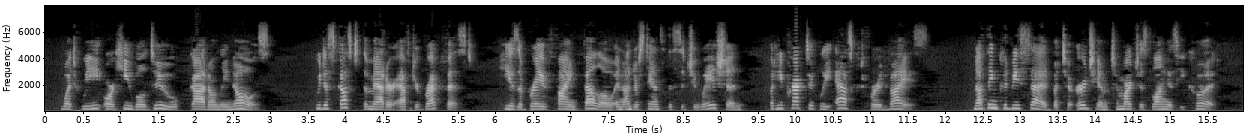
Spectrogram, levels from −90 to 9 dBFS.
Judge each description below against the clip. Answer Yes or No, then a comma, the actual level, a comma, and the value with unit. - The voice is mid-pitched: No, high, 195 Hz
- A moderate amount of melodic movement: Yes, average, 4.1 semitones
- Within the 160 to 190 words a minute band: Yes, average, 175 wpm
